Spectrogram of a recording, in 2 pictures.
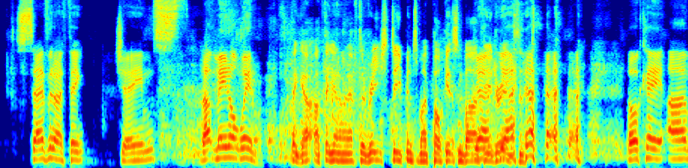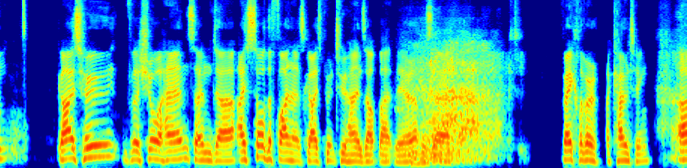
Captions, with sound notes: seven I think, James, that may not win. - I think I'm going to have to reach deep into my pockets and bar a few drinks. - Yeah. (laughs) Okay, guys, who the show of hands and I saw the finance guys putting two hands up back there that was very clever accounting.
